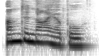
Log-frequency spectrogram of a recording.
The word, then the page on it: undeniable: British English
